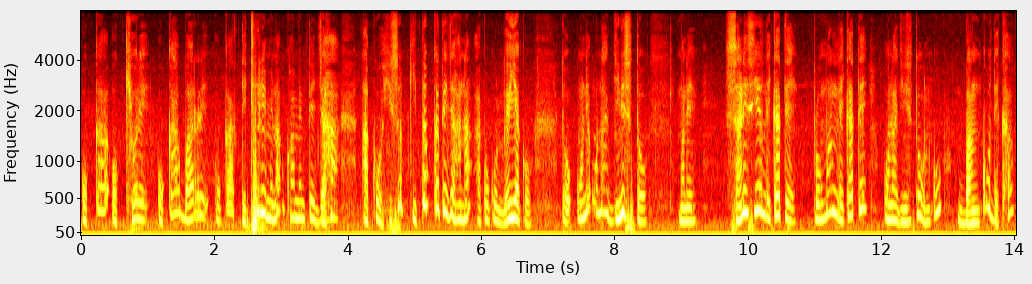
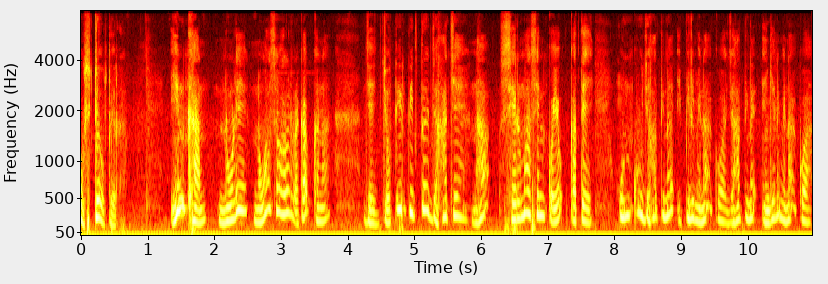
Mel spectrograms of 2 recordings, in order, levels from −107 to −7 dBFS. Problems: constant background noise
